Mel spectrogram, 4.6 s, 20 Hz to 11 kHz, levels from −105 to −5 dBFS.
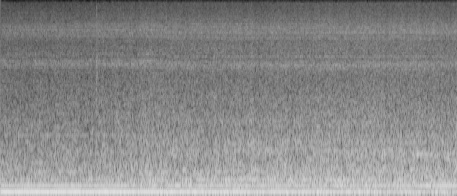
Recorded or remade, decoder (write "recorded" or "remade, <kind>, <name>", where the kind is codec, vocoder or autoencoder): recorded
